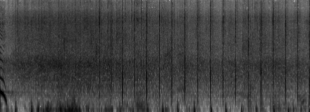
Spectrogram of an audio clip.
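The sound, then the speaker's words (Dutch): An audience applauds to welcome the next guest, a dense burst of clapping at first that gradually thins out into scattered, distinct individual claps, with faint crowd voices underneath early on. “mag ik graag jullie applaus voor ons volgende gast, alsjeblieft.”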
